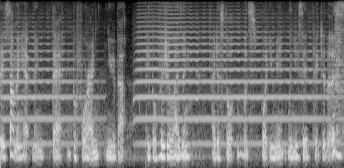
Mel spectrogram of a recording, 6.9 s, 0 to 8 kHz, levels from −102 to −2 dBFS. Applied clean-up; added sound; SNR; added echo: none; Trumpet; 8 dB; reverberation time 1.9 s.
